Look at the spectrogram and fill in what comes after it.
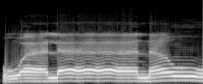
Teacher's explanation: দেখুন লিনের হরফের বামের হরফে ওয়াকফ হইলে মধ্যে লিন এক আলিফ টানিয়া পড়িতে হয়। তো নাও এখানে এক আলিফ টানি মিমকে সাকিন করে ফেলবো। ওয়ালা নাওম জবরের বাম পাশে জজমলা ওয়াও লিনের হরফ আছে।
